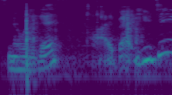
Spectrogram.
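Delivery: put-on breathy secret whisper to the kids; playful whisper, sharing a secret. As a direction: lean in and whisper it. Stage whisper to the audience.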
